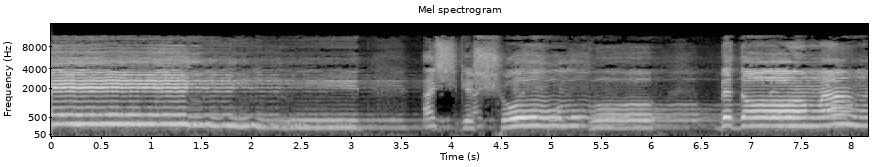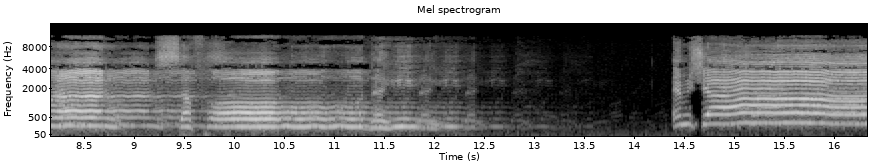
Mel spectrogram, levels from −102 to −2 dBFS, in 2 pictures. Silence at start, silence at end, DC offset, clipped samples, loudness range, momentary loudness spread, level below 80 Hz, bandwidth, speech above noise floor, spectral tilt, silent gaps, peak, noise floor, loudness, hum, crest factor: 0 s; 0 s; under 0.1%; under 0.1%; 12 LU; 16 LU; -68 dBFS; 12 kHz; 54 dB; -1.5 dB/octave; none; -8 dBFS; -78 dBFS; -23 LUFS; none; 18 dB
